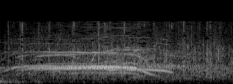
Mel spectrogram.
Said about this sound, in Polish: Ale także witamy siebie nawzajem i czynimy to gorącymi oklaskami.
